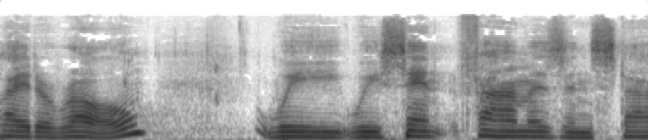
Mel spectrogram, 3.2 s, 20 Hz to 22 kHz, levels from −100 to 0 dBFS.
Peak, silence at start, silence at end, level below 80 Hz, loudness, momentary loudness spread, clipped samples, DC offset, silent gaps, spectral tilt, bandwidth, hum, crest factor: -8 dBFS; 0 s; 0 s; -48 dBFS; -23 LUFS; 5 LU; under 0.1%; under 0.1%; none; -5 dB/octave; 13.5 kHz; none; 16 dB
